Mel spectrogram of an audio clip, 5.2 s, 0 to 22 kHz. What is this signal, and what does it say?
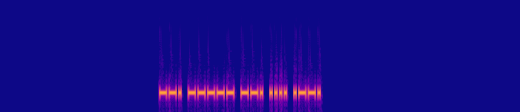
Morse code, heard as a keyed tone, about 52 wpm, 700 Hz. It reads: G0GHP
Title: DXCC-100 Call Signs - 5 Characters - Repeated 2x - 50wpm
